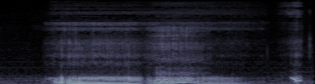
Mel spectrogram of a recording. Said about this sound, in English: There must be something that'll put a stop to that hideous snoring.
